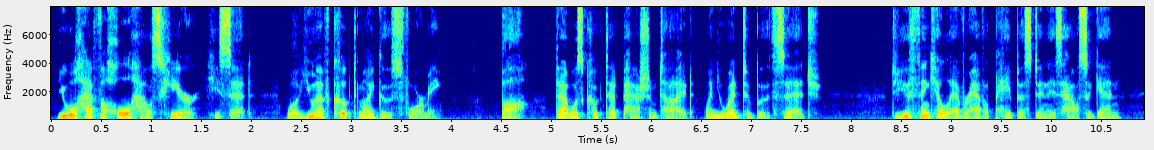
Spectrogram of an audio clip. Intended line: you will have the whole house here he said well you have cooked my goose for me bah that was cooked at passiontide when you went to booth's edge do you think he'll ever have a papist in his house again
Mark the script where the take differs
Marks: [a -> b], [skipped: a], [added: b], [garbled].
you will have the whole house here he said well you have cooked my goose for me bah that was cooked at passiontide when you went to booth's edge do you think he'll ever have a papist in his house again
